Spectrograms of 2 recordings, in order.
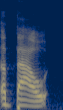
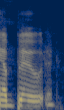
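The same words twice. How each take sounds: First: "about" with an open American ow; corrected pronunciation. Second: "a boot" with a long oo; mimicked mispronunciation. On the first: Shown as a demonstration. Friend corrects Canadian, saying "about" with open ow. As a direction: say "about" to rhyme with out. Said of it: "You're literally, it's about". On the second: Friend teases Canadian's accent, mimicking "a boot" with oo. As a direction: mimic "a boot" to rhyme with shoot. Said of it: "You're literally saying a boot".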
